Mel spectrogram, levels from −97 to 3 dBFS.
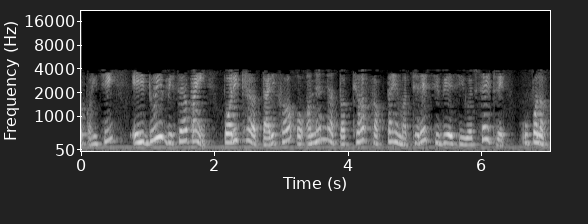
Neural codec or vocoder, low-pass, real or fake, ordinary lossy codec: none; 7.2 kHz; real; AAC, 16 kbps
